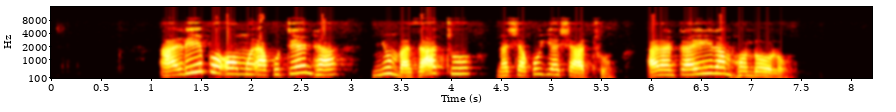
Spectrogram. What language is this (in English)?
Nyungwe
